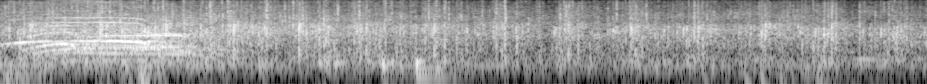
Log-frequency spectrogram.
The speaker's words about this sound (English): and yeah, this is my band again. A big round of applause for them again.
